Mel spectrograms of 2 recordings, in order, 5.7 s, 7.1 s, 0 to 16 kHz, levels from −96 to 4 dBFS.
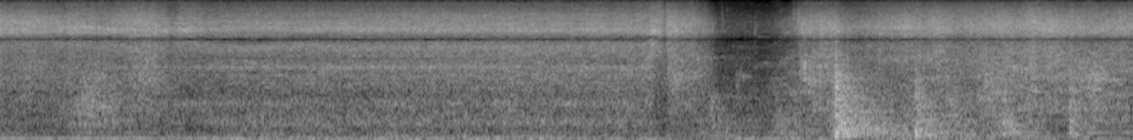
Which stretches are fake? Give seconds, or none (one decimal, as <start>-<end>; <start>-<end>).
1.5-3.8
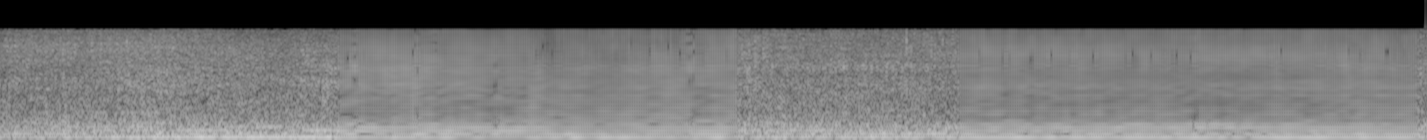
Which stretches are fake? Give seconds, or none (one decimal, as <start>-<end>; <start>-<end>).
1.7-3.7; 4.8-7.1

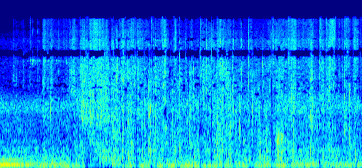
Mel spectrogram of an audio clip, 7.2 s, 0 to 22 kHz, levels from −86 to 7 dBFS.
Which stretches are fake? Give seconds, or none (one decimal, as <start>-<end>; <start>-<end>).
5.8-7.2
